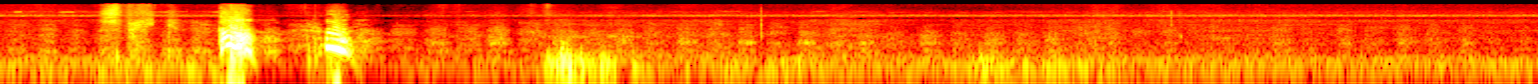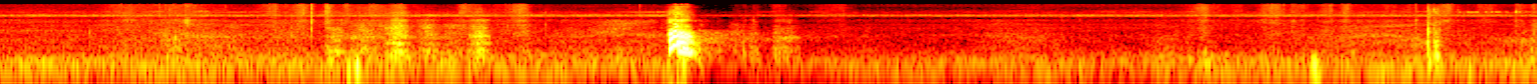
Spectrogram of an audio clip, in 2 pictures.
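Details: A pet German Shepherd barking, apparently after being told to speak: two sharp barks close together near the start, a softer low sound shortly after, then a lone bark much later, with quiet gaps between.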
